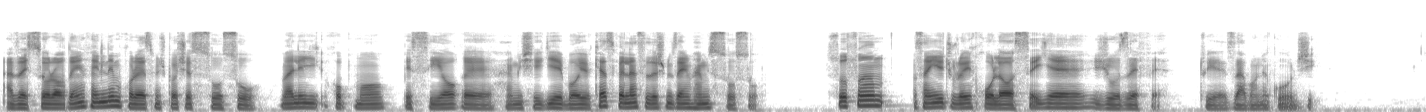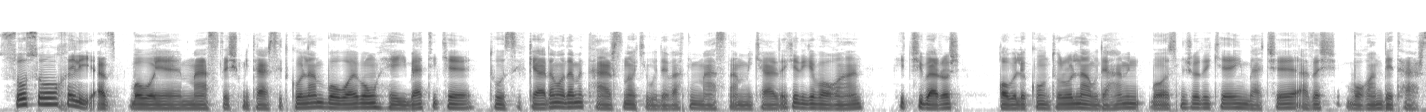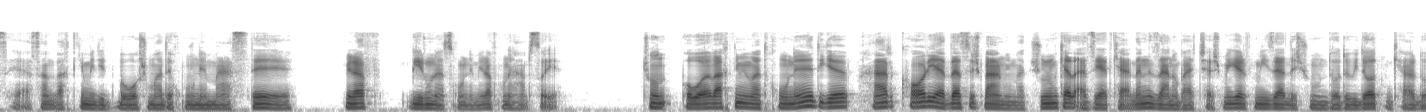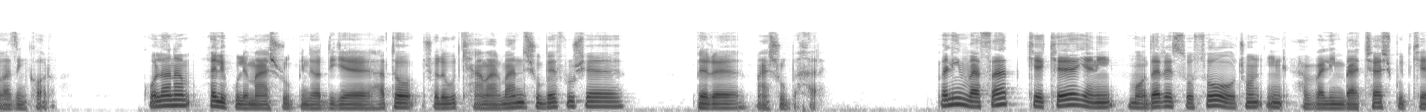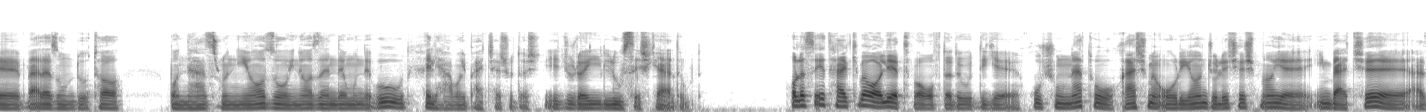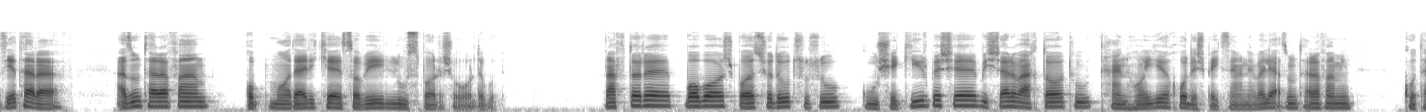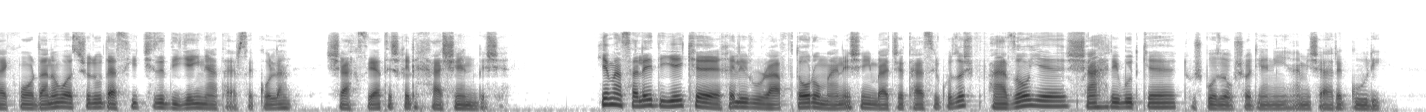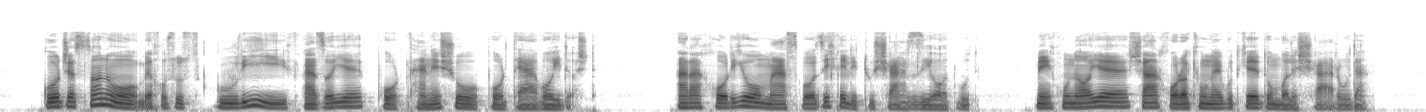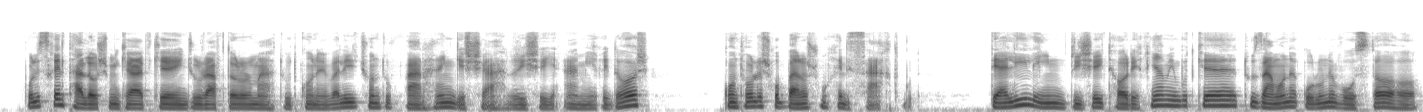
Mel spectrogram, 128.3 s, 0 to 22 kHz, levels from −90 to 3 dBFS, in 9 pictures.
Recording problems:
high frequencies cut off; noticeable; nothing above 8 kHz

